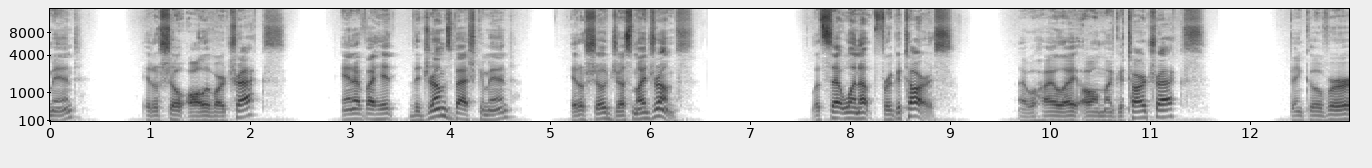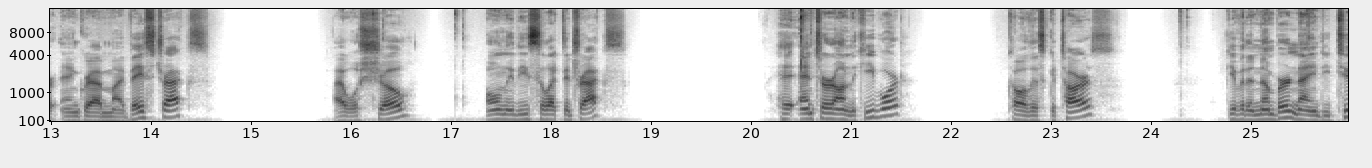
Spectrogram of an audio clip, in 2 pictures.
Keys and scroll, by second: 20.4 Return, 22.4-25.9 typing, 25.0 Tab.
